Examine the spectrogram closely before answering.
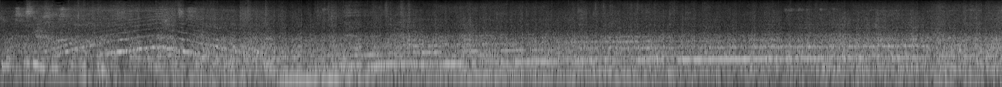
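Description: A tram's electric motor whines and rises in pitch as the tram speeds up.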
